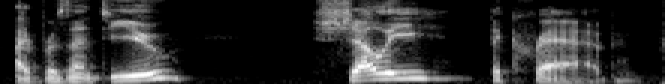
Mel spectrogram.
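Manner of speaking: slow drawn-out grand reveal; milking the applause. Pretend. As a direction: stretch the big unveiling out. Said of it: "Please hold your applause to the end".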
